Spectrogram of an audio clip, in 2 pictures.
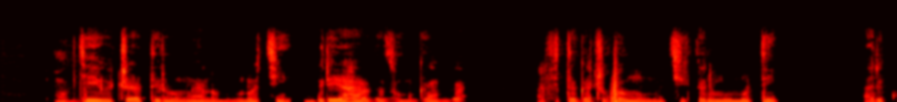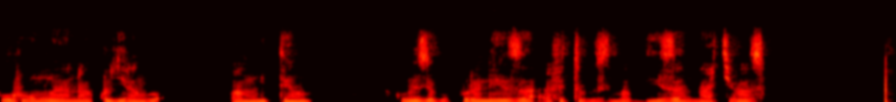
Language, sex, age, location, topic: Kinyarwanda, male, 25-35, Kigali, health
